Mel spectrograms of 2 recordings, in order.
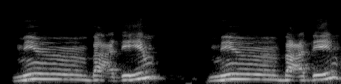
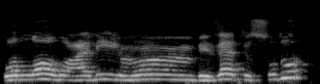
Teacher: تقلب النون الساكنة والتنوين ميما ساكنة عند الباء · Term: الإقلاب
